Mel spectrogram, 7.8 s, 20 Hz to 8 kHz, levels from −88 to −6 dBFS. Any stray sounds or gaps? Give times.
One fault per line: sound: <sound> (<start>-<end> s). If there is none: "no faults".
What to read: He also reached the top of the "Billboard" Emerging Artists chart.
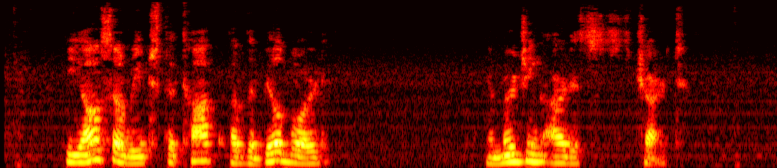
no faults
